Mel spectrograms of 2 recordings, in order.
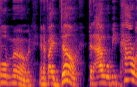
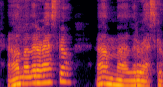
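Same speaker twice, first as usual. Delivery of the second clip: put-on very slow, dragged-out old-woman voice; 2 semitones lower than usual. Mocking an old woman in a commercial who took forever with her line. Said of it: "a fucking hour to get that line out".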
